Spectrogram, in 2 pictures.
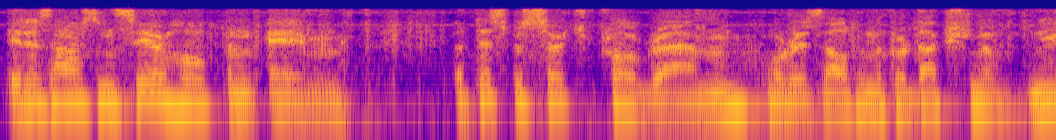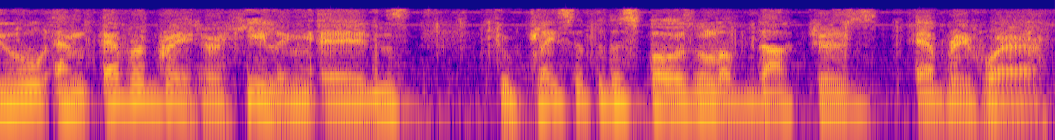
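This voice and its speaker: A muffled, hissy vintage radio recording of a male announcer. His voice is fairly low with wide, lively inflection. The delivery is formal and stately, in 1940s sponsor style. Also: moderate pace.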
